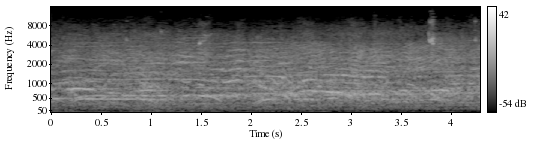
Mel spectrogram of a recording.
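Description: Basketball game court sound: sneakers squeaking on the hardwood and a ball bouncing, with voices in the arena.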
